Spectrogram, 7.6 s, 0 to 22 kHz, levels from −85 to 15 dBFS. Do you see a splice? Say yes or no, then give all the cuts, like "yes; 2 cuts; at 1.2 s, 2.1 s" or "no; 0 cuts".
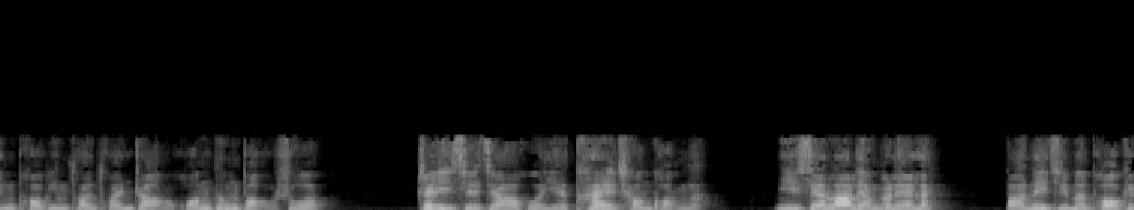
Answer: no; 0 cuts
